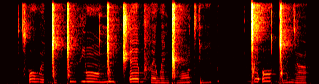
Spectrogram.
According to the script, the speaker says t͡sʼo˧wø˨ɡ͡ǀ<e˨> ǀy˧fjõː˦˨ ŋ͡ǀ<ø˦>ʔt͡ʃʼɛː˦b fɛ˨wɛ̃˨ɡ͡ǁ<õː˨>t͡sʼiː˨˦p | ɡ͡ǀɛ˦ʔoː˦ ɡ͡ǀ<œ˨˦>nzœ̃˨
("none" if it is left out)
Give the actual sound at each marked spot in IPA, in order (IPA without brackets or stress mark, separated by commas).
ø˨, y˦, õː˨˦, ø˨˦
